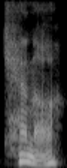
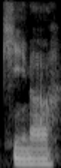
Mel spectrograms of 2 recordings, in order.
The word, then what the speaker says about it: Kena: And that is Kena, or Kina, however you want to pronounce the game. Even in the game itself, the pronunciation of her name changed.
